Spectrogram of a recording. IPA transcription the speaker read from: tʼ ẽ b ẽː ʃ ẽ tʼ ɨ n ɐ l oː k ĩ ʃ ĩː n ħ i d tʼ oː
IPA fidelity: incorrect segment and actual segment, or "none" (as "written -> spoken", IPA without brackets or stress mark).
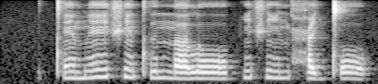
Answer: none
